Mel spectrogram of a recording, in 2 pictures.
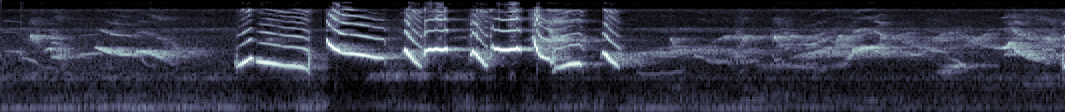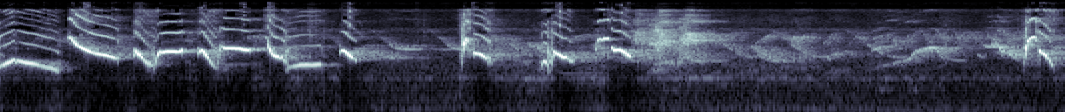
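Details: Oriental magpie-robin lure chirping aimed at getting a stressed kept bird singing: fast bursts of steep whistled notes in three phrases, quieter warbling between, faint low hum at the start.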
